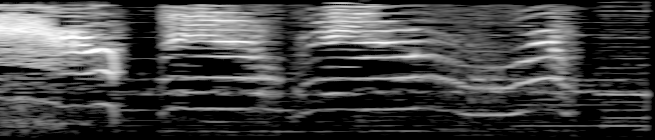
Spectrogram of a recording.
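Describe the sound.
A female cat meows several times in a row, each call drawn out and bending in pitch, loud and alone with no voices.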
